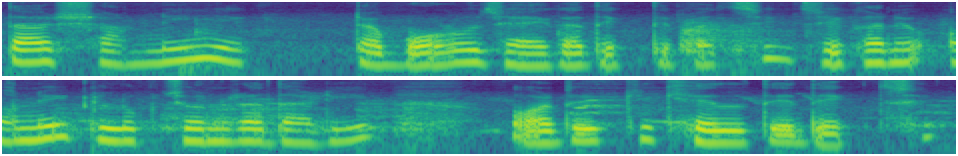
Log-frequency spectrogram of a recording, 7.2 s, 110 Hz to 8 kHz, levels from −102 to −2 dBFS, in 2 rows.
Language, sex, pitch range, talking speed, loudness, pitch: Bengali, female, 220-260 Hz, 115 wpm, -19 LUFS, 240 Hz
